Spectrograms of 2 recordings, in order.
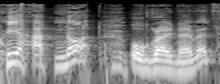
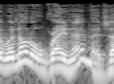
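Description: First: Laughing through the repeat; amused repeat of the joke. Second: Said in the usual way. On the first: Real, not acted. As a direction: chuckle as you say it again.

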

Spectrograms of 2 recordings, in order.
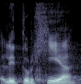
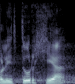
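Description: First: "liturgía" with the stress on GÍ; stress on final -GÍA. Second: "liturgia" with the stress on TUR. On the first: Preacher offering a word the congregation may have heard, "liturgía" stressed on GÍ. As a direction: say "liturgía" as li-tur-GÍ-a, stretched slightly. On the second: Preacher giving the alternative pronunciation to the congregation, "liturgia" stressed on TUR. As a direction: say "liturgia" as li-TUR-gia, the final -gia unstressed. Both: Shown as a demonstration. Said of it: "Como se pronuncia en griego".

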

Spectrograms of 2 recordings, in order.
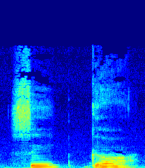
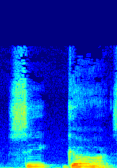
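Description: First: "Seek" pressed firm, "God" falls away; stress on SEEK. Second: "God" pressed firm and falling, "Seek" light; stress on GOD. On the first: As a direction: lean on the word "Seek". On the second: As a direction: lean on the word "God". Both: Shown as a demonstration. Repeated exhortation, stress shifts.

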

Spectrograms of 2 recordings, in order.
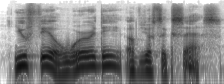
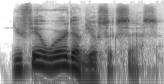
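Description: First: Slow, deliberate statement; slow emphasis. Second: Said in the usual way. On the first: Shown as a demonstration. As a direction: lay each word down slowly. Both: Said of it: "repeated for emphasis".

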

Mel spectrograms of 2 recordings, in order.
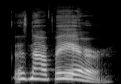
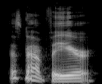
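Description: First: Higher and slower, leaning on fair; slow down and press the word fair hard; emphatic repeat. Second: Said in the usual way. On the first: Real, not acted. Telling women a double standard is unfair, slowly and with weight.

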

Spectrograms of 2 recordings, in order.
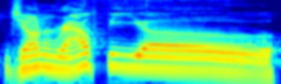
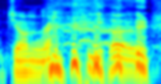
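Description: First: Long drawn-out excited holler; excited exclamation. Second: Name broken up by laughter; laughing. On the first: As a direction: sing out the name, stretching it right out. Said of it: "excited exclamation of". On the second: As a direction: repeat the name through a laugh. Laughs while repeating own exclamation. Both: Real, not acted.

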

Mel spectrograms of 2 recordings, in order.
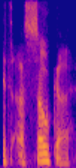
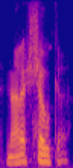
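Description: First: Ahsoka said with a plain s in the middle; correct pronunciation. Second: Ashoka said with a sh in the middle; mispronunciation shown. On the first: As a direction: stress the clean "so" in Ahsoka. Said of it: "that's just not how it's said". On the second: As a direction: say Ashoka with "sho" as the second syllable. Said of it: "There's an H in there". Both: Shown as a demonstration.

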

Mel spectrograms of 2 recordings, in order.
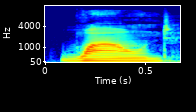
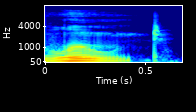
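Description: First: WOUND rhyming with "found", as in wrapped; heteronym wound. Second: WOUND said "woond", as in an injury; heteronym wound. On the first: Host contrasting heteronyms for learners, wound rhyming with found. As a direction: say "wound" with an OW sound. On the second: Host contrasting heteronyms for learners, wound said woond. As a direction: say "wound" with a long OO. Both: Shown as a demonstration. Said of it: "the heteronyms in this sentence are".

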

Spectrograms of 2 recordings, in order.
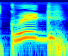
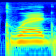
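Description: First: "Grig" for Greg, Australian short i; Australian vowel, tightening Greg to "Grig"; Australian accent. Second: Said in the usual way. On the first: Shown as a demonstration. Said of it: "which is Grig". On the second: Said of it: "Mine personally is just Greg".

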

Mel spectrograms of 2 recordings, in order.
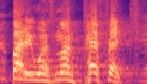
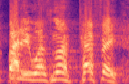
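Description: Both takes have the same delivery.

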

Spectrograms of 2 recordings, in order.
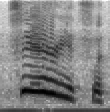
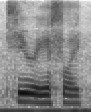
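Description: First: High exasperated. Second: Quiet and low, unimpressed; low deadpan. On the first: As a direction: throw it up high in disbelief. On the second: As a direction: mutter it flatly under your breath. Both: Shown as a demonstration.

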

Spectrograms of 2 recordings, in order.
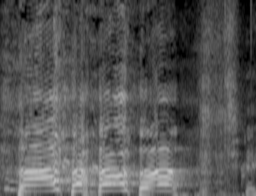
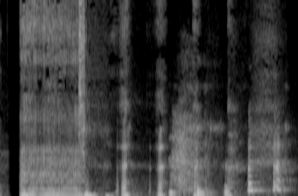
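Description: First: Big risky laugh. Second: Small restrained laugh. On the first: Host showing a laugh that means trouble, big high guffaw. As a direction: laugh out hugely, far above talking pitch. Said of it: "if you laugh like this". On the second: Host showing a safe way to laugh, small restrained laugh. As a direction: laugh discreetly, keeping it in. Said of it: "guy who laughs like this". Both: Shown as a demonstration.

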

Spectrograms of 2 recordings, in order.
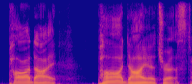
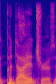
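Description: First: "podiatrist" said slowly as POD-eye-atrist; slow "podiatrist", first syllable sounding like "pod". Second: Said in the usual way. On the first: Shown as a demonstration. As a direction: say "podiatrist" with a full "pod" as in podcast. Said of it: "It's like pod, like podcast". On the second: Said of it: "But no, we say podiatrist".

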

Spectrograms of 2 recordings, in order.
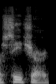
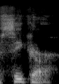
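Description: First: "Sychar" with a ch as in chair; "Sychar" pronounced with ch, not k; alternative pronunciation. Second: "Sychar" with a hard k in the middle; "Sychar" pronounced with a k sound; first pronunciation variant. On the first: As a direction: soften the middle of "Sychar" to a ch sound. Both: Shown as a demonstration. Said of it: "depending on how you want to pronounce it".

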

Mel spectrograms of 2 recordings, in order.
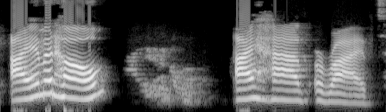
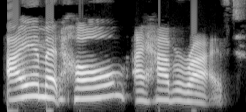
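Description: First: Calm and slow, letting it land; slow calm affirmation. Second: Said in the usual way. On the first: Shown as a demonstration. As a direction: speak it as a peaceful promise. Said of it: "So repeat after me". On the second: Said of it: "the affirmation for that is".

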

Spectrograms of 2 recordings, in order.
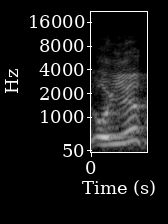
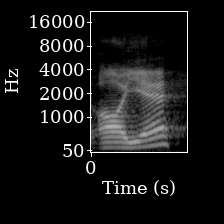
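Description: First: Much higher and louder hammed-up dare; aggressive taunt. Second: Put-on a touch of a cocky kid daring him; mild mock dare, louder; challenging taunt. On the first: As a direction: sneer it up high like a punk picking a fight. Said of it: "And he goes". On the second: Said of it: "And the guy goes".

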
